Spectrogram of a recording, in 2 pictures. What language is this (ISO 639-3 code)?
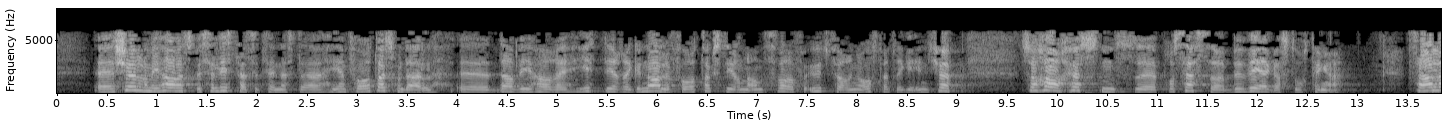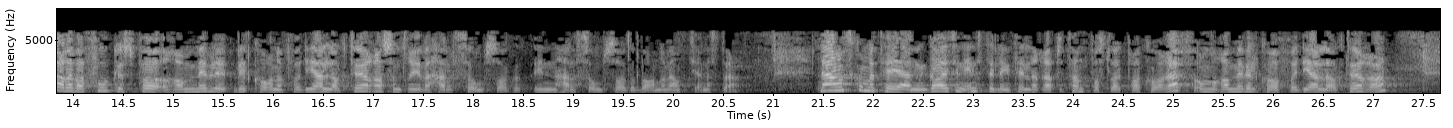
nob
